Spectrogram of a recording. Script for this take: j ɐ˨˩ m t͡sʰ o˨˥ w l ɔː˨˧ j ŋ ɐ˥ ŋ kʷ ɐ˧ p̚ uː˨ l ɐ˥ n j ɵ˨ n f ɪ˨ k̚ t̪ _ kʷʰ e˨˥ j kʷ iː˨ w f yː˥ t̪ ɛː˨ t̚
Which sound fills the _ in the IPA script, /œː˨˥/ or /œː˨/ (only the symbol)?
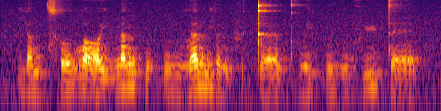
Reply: œː˨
